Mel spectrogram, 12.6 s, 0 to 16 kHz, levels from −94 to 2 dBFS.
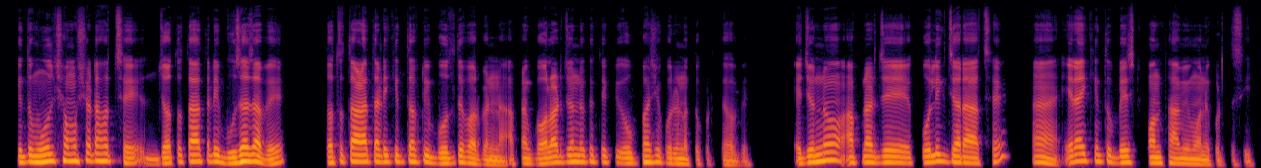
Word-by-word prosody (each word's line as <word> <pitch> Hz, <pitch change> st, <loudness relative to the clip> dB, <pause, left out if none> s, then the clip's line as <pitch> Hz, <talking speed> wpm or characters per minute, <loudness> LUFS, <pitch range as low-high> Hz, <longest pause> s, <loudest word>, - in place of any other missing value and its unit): কিন্তু 130 Hz, +1 st, 0 dB
মূল 150 Hz, +3 st, +6 dB
সমস্যাটা 160 Hz, 0 st, +2 dB
হচ্ছে 160 Hz, -4 st, -2 dB, 0.4 s
যত 115 Hz, 0 st, +1 dB
তাড়াতাড়ি 150 Hz, -1 st, +2 dB
বুঝা 125 Hz, +7 st, +6 dB
যাবে, 105 Hz, -8 st, +3 dB, 0.5 s
তত 125 Hz, 0 st, -1 dB
তাড়াতাড়ি 145 Hz, -1 st, +3 dB
কিন্তু 140 Hz, -2 st, -3 dB
আপনি 135 Hz, 0 st, -1 dB
বলতে 115 Hz, +4 st, +1 dB
পারবেন 95 Hz, -5 st, 0 dB
না। -, -, -2 dB
আপনার 110 Hz, +4 st, -3 dB
বলার 120 Hz, +5 st, +2 dB
জন্য 140 Hz, 0 st, +2 dB
কিন্তু 140 Hz, -1 st, -4 dB
একটি 130 Hz, -1 st, -9 dB
অভ্যাসে 135 Hz, +5 st, 0 dB
পরিণত 105 Hz, -3 st, -1 dB
করতে 85 Hz, 0 st, -16 dB
হবে। 75 Hz, 0 st, -8 dB, 0.5 s
এজন্য 135 Hz, +7 st, +3 dB, 0.3 s
আপনার 130 Hz, +2 st, 0 dB
যে 130 Hz, 0 st, +3 dB, 0.3 s
কলিগ 140 Hz, +4 st, +2 dB
যারা 130 Hz, -2 st, +3 dB
আছে, 140 Hz, +6 st, -7 dB, 0.4 s
হ্যাঁ? 130 Hz, -5 st, 0 dB, 0.2 s
এরাই 155 Hz, +4 st, +2 dB
কিন্তু 145 Hz, -1 st, -3 dB
বেস্ট 130 Hz, 0 st, +1 dB
পন্থা 120 Hz, 0 st, 0 dB
আমি 105 Hz, -1 st, 0 dB
মনে 90 Hz, -1 st, -1 dB
করতেছি। 80 Hz, -2 st, -13 dB
130 Hz, 180 wpm, -22 LUFS, 110-145 Hz, 0.5 s, মূল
